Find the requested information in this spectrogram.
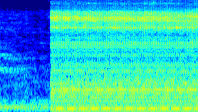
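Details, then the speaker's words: Nebulizer compressor that previously produced no mist, running after repair: quiet room, then steady loud buzzing hum and hiss as it switches on, now producing strong mist. "So ayun, umuusok na oh. Ayan oh, ang lakas ng usok oh. So okay na yan."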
